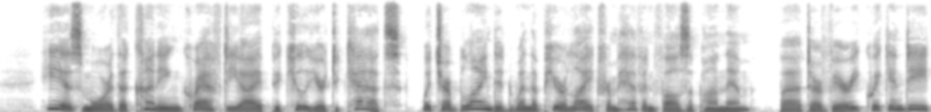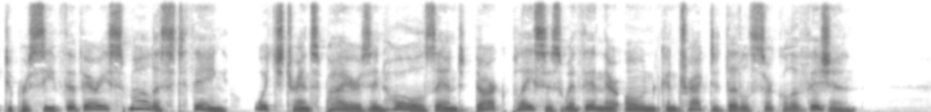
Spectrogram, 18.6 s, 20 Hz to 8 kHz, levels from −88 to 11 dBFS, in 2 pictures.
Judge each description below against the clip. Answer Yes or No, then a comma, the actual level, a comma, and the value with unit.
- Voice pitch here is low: No, medium, 185 Hz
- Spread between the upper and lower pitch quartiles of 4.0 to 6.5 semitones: Yes, average, 4.3 semitones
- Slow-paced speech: No, average, 155 wpm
